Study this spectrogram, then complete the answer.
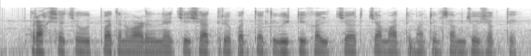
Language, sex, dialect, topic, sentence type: Marathi, male, Standard Marathi, agriculture, statement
